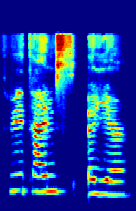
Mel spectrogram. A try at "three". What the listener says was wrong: Three. Three. Alors, le TH comme ça, du three, tu vas mettre ta langue comme ça. Three. Three. En fait, on prononce pas le T.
